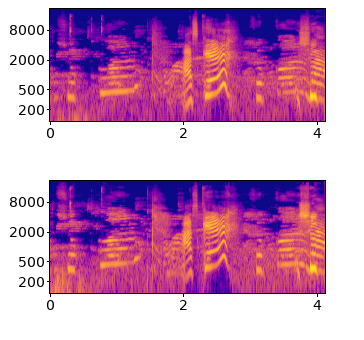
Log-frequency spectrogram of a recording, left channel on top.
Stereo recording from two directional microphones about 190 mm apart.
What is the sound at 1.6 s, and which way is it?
A child's voice, 5° left (ahead or behind).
